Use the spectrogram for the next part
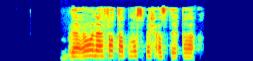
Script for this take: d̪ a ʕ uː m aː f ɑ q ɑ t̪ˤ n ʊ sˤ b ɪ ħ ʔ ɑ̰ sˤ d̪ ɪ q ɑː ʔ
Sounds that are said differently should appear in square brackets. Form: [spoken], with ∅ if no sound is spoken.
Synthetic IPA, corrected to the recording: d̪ a ʕ uː [n] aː f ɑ q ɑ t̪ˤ n ʊ sˤ b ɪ ħ ʔ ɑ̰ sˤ d̪ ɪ q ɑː ʔ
